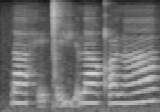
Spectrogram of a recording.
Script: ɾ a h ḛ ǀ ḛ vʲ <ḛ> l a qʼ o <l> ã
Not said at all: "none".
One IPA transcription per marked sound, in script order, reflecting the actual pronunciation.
ɛ̰, l

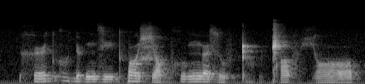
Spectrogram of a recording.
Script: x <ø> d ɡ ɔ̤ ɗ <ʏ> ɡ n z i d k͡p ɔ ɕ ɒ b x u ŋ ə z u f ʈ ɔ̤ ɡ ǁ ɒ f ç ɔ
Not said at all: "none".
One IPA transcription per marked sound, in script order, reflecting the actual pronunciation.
ø, ʏ

